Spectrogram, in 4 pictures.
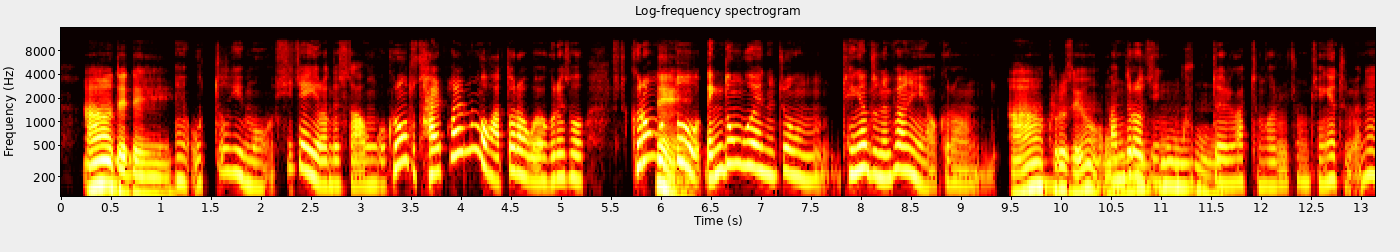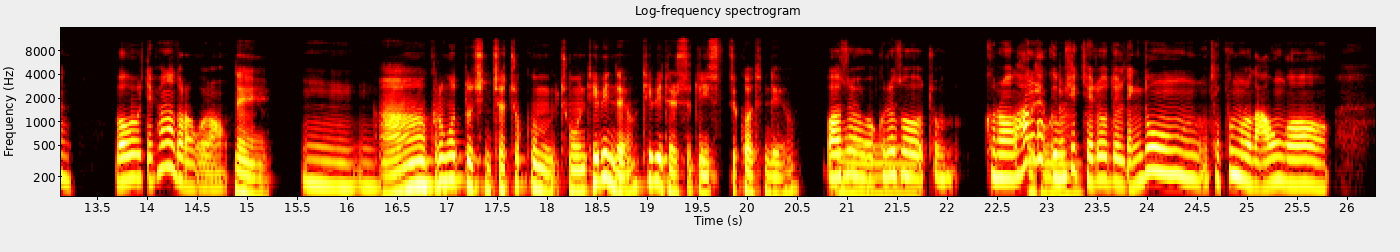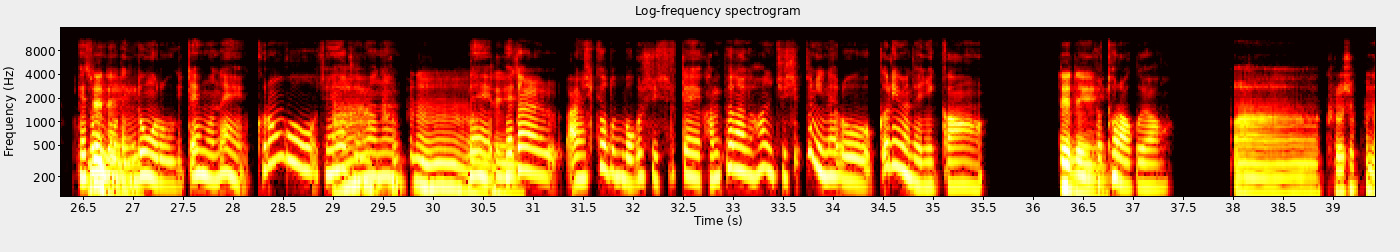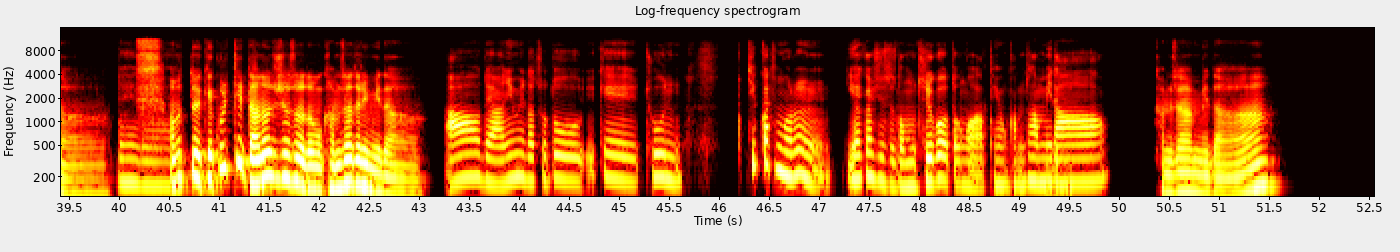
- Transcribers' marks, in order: other background noise
- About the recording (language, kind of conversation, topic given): Korean, podcast, 집에 늘 챙겨두는 필수 재료는 무엇인가요?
